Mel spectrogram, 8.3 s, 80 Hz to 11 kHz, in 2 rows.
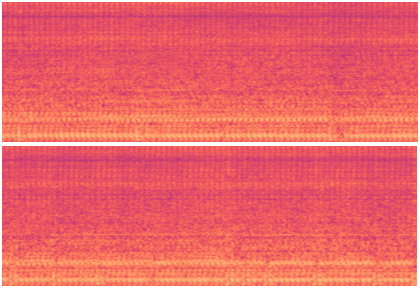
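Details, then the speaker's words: John Deere 112 round fender tractor with a Kohler K181 single-cylinder, after governor and throttle assembly adjustments: a steady, even beat holding constant speed with no surging. Running normally; the owner thinks the idle needs lowering a little. "got it running again let's try it out this time [Music] [Music] so cool i think we need to lower the idle a little bit"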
